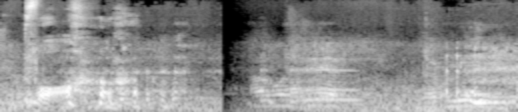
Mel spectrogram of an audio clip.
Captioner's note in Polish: śmiech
